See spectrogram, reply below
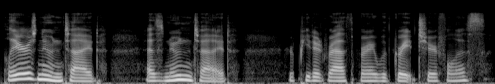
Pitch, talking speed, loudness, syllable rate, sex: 180 Hz, 110 wpm, -17 LUFS, 5.0 syllables/s, female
